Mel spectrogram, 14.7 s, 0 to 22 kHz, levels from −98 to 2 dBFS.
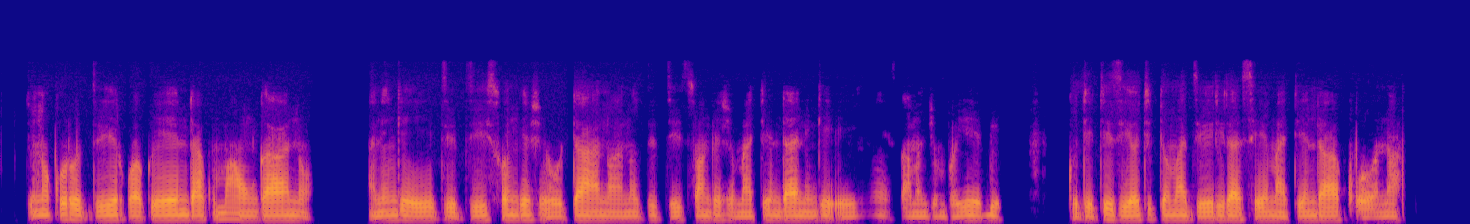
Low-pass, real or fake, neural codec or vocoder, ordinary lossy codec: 7.2 kHz; real; none; MP3, 64 kbps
